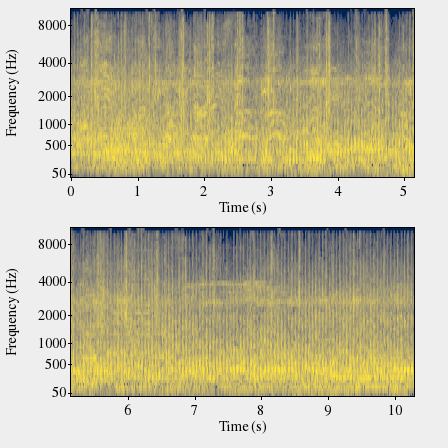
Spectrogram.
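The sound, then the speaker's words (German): Helicopters flying over Barcelona city centre: a steady, loud droning with rapid rotor chopping pulses throughout. “Wir hören hier Hubschrauber. Teilweise waren zwei Hubschrauber im Einsatz über dem Zentrum von Barcelona.”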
